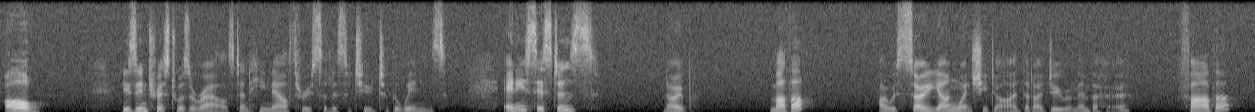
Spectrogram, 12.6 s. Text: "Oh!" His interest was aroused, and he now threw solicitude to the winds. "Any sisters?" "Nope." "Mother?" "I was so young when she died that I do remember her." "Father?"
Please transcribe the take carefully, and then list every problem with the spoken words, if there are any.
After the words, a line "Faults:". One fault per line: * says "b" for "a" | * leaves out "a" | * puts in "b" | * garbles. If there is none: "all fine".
"Oh!" His interest was aroused, and he now threw solicitude to the winds. "Any sisters?" "Nope." "Mother?" "I was so young when she died that I do remember her." "Father?"
Faults:
all fine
